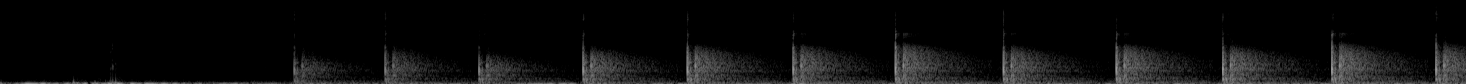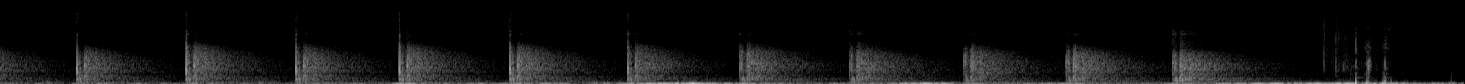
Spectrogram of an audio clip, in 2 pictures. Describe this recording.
hitting a giant stone against the wall of a stone silo. nice natural reverb inside there
hitting, stones, rock, natural, reverb, stone, rocks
